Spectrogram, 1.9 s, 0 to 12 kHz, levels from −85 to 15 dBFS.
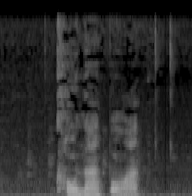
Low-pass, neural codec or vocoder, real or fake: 10.8 kHz; vocoder, 48 kHz, 128 mel bands, Vocos; fake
